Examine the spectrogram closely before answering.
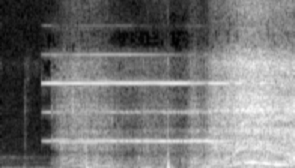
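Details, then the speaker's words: Cordless drill driving screws into wood for attic hatch brackets on the spare battery: a steady whir whose pitch sags and recovers as the screw bites, the motor bogging down on a weak battery that was then changed. "Did you hear the drill slow down? That thing bit good. That or my battery's going kaput."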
